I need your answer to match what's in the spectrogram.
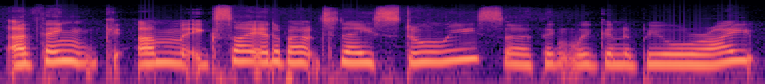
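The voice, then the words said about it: Congested voice from a cold. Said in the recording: “as you can probably tell by my sexy voice right now... I've picked up a nasty cold”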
